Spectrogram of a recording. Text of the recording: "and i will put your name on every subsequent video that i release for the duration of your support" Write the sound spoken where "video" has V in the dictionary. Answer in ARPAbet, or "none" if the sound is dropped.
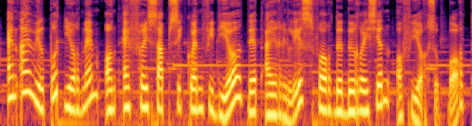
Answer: F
